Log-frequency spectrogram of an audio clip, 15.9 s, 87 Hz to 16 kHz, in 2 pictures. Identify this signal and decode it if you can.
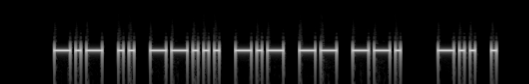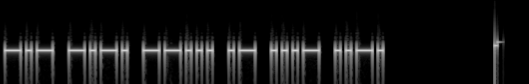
Morse code, heard as a keyed tone, about 15 wpm, 700 Hz. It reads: KI7KMG DE KC7AVF
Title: USA Callsign DE Callsign - 6 Characters - 15wpm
